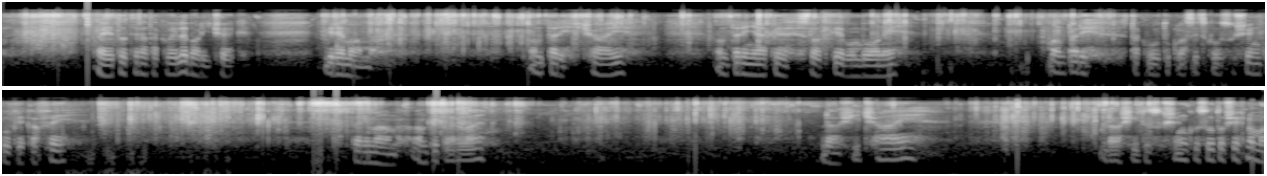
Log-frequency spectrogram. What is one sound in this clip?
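Plastic wrappers crinkle and rustle as they are handled.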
